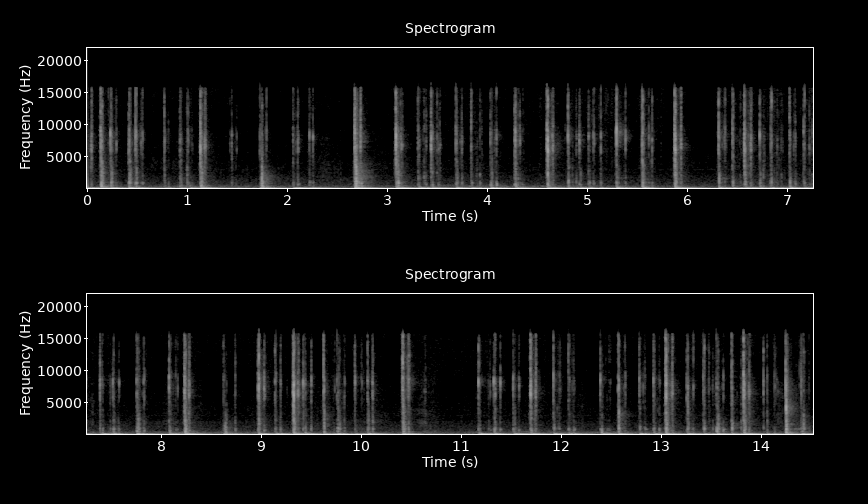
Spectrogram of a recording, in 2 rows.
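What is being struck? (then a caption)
Plastic laptop keyboard. Fingertips type fast on the low-profile plastic chiclet keyboard of a white Samsung laptop, producing a dense run of short, dry clicks and taps. A steady low hum runs underneath the clatter, which briefly dips near the 11-second mark before the quick typing resumes.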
